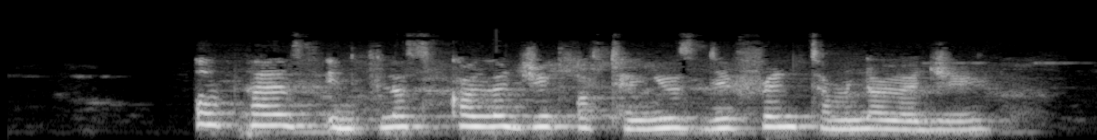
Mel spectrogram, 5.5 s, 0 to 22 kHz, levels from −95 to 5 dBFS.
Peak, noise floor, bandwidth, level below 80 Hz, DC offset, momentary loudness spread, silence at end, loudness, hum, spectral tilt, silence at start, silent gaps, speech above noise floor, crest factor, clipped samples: 0 dBFS; -64 dBFS; 7.6 kHz; -62 dBFS; under 0.1%; 8 LU; 0.55 s; -14 LUFS; none; -6 dB/octave; 1 s; none; 50 dB; 14 dB; under 0.1%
